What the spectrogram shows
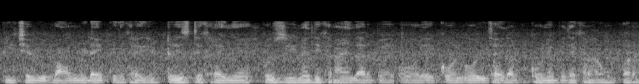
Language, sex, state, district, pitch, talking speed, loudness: Hindi, male, Chhattisgarh, Sukma, 95 Hz, 250 wpm, -16 LUFS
